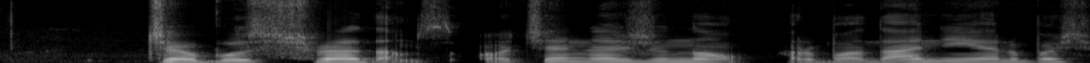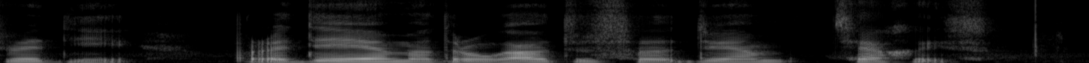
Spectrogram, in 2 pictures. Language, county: Lithuanian, Kaunas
